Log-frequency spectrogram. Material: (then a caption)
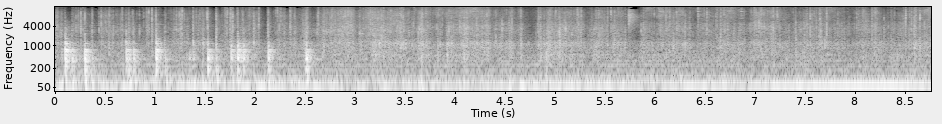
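Plastic. Long painted fingernails scratch and rub a folded lime-green plastic shopping bag lying flat on a wooden table. The first few seconds bring sharp, crinkly taps and crackles with a faint ringing tone. These then give way to a steady, bright, hissing rub of nails dragging across the plastic, with some soft crinkling to the end.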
